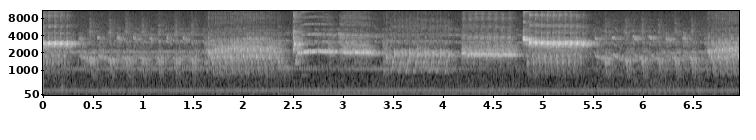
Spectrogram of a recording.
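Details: Waterslager Malinois canary, a male older than a year, singing a varied sequence of high trills, deep bubbling water-like rolls, clear held whistles and quick falling notes, each tour lasting about a second; low background hum.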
